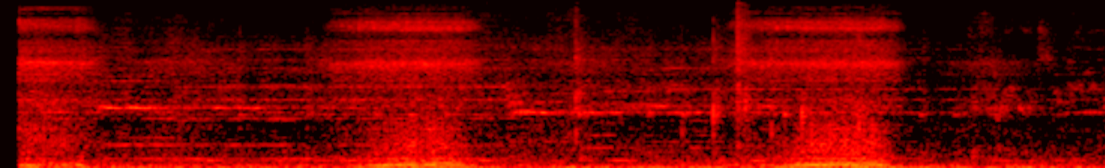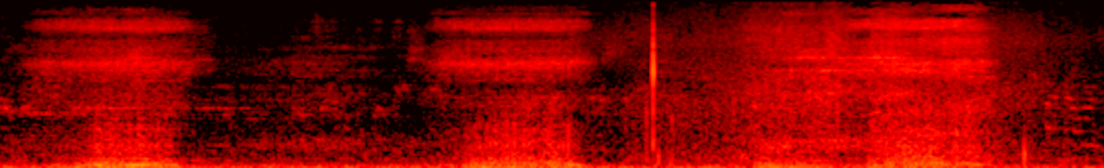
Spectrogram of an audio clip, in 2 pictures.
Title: Snoring contest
